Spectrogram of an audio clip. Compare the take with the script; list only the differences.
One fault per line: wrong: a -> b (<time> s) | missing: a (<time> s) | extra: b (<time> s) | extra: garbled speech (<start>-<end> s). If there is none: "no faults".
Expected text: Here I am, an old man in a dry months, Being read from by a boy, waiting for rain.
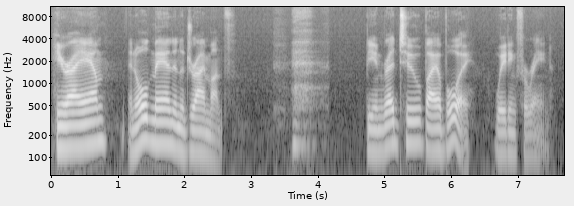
wrong: months -> month (2.3 s)
wrong: from -> to (5.2 s)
